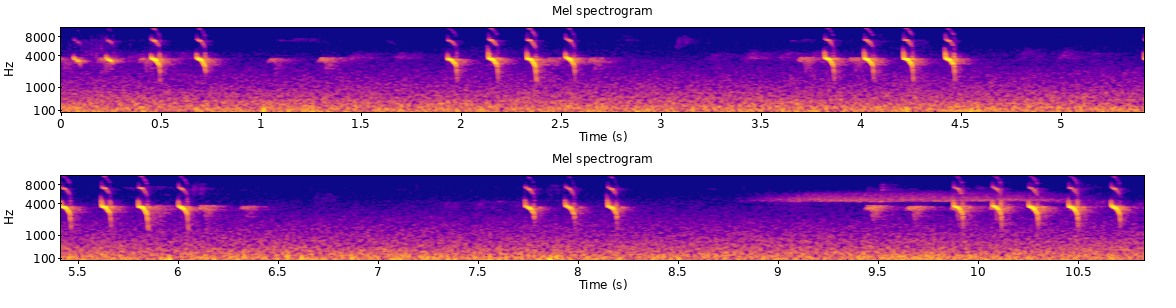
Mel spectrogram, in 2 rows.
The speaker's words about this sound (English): This is bird 40. Giving flight calls.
